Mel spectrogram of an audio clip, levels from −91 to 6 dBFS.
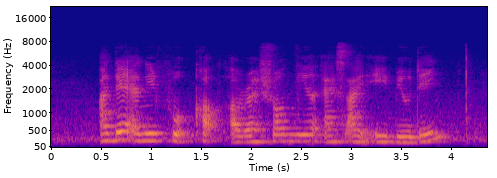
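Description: Nothing in the speech stood out as a technical problem on listening.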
